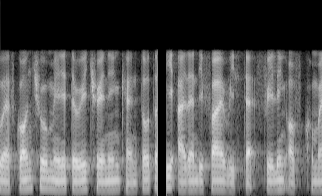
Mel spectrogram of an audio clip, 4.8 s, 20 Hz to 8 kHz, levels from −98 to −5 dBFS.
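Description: Packet loss filled with silence: from 2.36 to 2.5 s the stream lost packets and the receiver played nothing in their place, cutting a 140 ms hole in the speech, which fits a run of 10 ms packets, with abrupt edges against the narrowband telephone sound.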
